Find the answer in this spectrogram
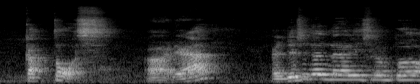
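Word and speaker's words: kaktos: And ang pronunciation nun, dahil nga Latin word siya, K-A-K-T-O-S, so hindi siya cactus, cactos.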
